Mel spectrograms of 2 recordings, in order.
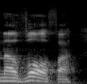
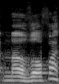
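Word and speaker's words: نظافة: Misalnya kata nadharah dan nadhafah Betapa banyak pengajar Al-Quran hari ini, pengajar ya, bukan muridnya, yang baca nazofah jadi apa? Nazofah. Nazoroh jadi nazoroh. Itu salah.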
